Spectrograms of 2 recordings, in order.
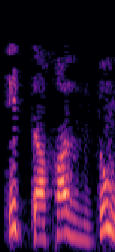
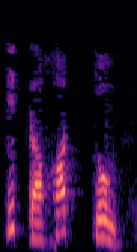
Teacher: قرأ ورش بإدغام الذال في التاء بشرط سكون الذال · Shown in: second take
